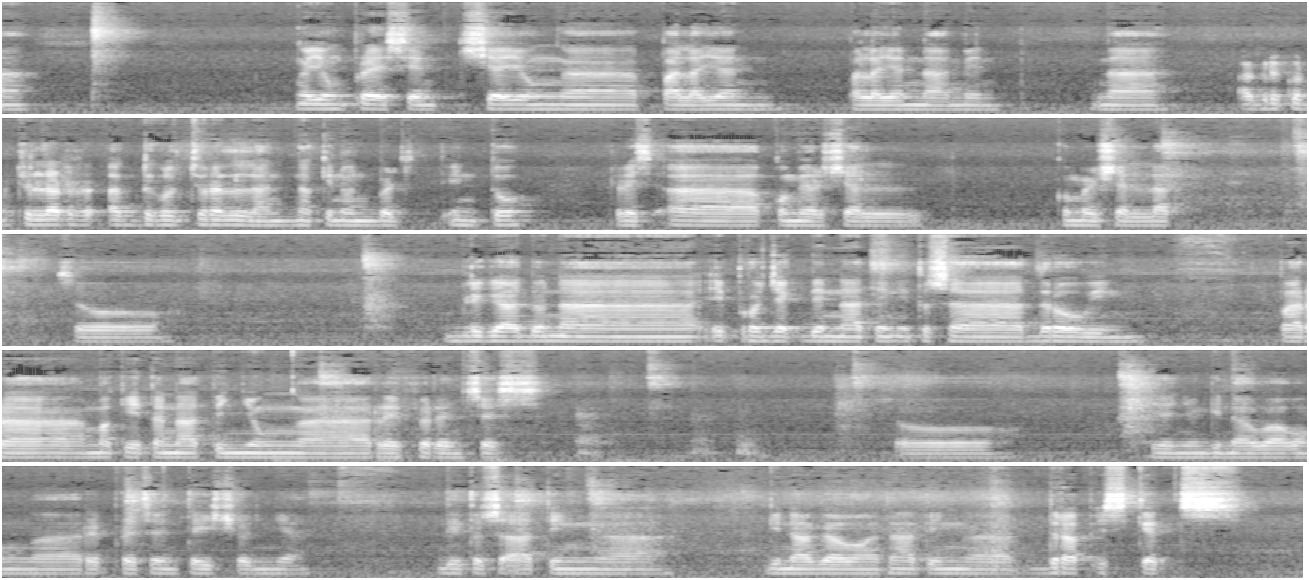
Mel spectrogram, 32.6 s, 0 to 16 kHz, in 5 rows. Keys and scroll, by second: 4.5 ctrl+v, 6.7 Delete, 8.1 ctrl+c, 11.6 ctrl+c, 11.7 ctrl+v, 16.5 ctrl+c, 16.5 ctrl+v, 27.4 ctrl+v, 28.3 ctrl+c, 28.4 ctrl+v.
